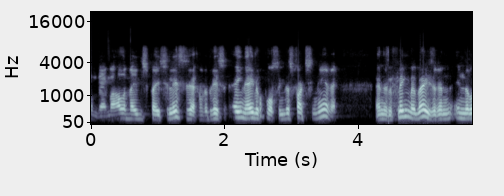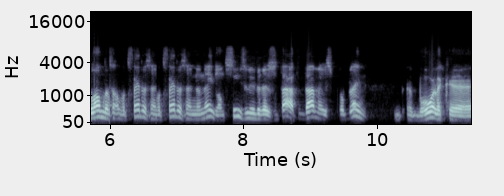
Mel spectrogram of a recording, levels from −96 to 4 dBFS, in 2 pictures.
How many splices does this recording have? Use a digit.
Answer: 4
